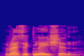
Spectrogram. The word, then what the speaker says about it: resignation: Vậy ta biết động từ resign cũng theo lối phát âm như động từ sign, nghĩa là âm G cấm khi là động từ resign. Nhưng khi thành danh từ thì G có phát âm resignation.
